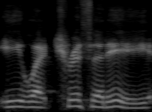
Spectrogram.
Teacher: you could even say electricity and make the T a flap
